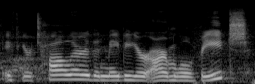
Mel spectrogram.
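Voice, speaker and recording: A woman's voice: medium pitch, fairly even intonation, unhurried, poor audio. Woman patiently demonstrating a kiln. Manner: patient, plain instructional. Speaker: instructor. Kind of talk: step-by-step demonstration. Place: kiln room. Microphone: phone held while filming.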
